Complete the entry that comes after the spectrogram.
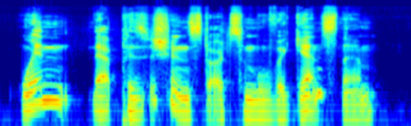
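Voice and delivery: normal talking voice

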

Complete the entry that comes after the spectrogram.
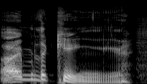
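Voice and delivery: bad, creaky, rough Scottish accent, words dragged out. Imagining an actor walking onto a film set as the king, bad Sean Connery impression. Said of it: "That's a terrible Sean Connery".

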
